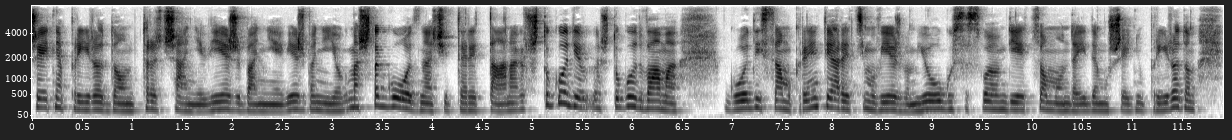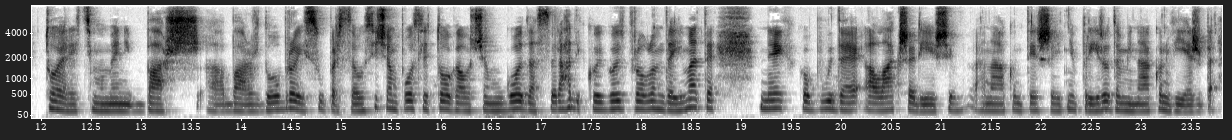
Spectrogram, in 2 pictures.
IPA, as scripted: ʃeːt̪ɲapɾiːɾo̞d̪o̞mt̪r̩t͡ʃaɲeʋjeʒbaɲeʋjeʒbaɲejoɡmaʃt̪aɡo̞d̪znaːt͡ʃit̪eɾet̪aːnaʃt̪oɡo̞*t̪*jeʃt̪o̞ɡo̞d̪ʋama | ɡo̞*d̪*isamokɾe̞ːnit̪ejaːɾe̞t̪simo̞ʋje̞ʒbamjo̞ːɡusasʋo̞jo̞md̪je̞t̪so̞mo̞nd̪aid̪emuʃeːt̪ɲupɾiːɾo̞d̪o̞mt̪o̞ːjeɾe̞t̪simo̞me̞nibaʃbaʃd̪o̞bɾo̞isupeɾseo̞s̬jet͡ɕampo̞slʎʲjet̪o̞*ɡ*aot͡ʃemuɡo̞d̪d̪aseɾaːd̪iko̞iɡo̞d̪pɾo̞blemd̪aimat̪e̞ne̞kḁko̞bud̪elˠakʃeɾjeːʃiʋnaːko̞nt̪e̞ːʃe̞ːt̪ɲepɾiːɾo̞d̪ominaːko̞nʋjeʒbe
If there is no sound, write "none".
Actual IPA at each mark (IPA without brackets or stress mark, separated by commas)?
d̪, d̪, ɡ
